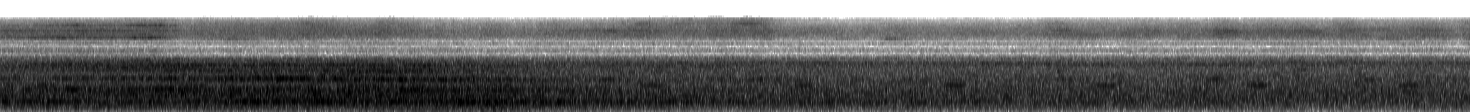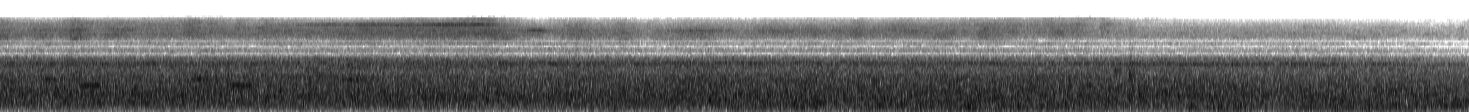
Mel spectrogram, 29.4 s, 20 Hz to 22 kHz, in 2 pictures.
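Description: JR Freight EF510 electric locomotive passing, with a loud noise carrying several steady hum tones, followed by a long train of container wagons rolling by with a steady rolling noise that drops as the last wagons clear.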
